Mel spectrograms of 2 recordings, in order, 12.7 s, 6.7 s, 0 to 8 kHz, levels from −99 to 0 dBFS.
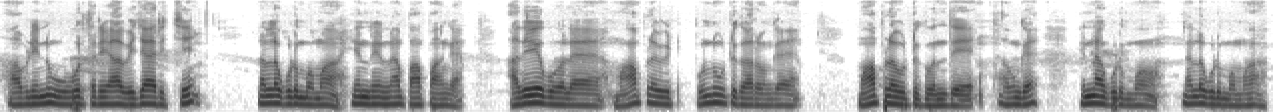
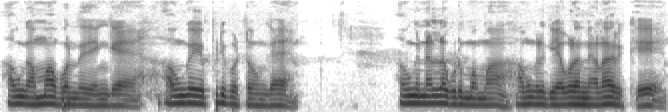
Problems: background sounds at intervals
